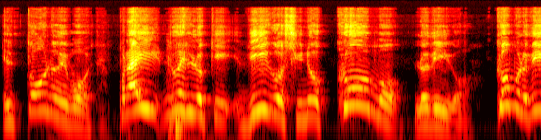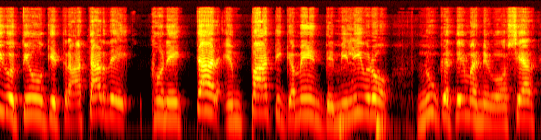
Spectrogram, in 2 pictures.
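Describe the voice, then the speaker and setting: A middle-aged man with a Rioplatense Spanish accent, teaching negotiation in a casual monologue, lively and repeating words as he thinks aloud. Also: sits high, measured pace, few pauses. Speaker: negotiation instructor.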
